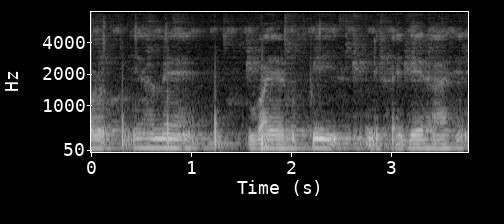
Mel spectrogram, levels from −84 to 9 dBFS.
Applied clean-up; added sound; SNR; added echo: none; Tap; 10 dB; reverberation time 2.3 s.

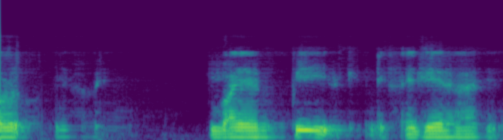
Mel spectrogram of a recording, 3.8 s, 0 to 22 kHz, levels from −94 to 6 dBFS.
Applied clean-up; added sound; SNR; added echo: neural mask model DeepFilterNet 3.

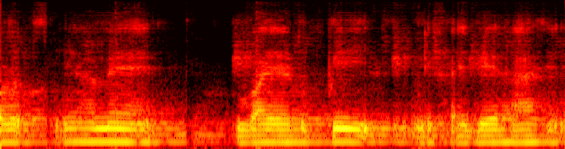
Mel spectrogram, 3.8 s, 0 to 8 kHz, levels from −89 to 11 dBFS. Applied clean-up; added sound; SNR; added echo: neural separator model SepFormer DNS4.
